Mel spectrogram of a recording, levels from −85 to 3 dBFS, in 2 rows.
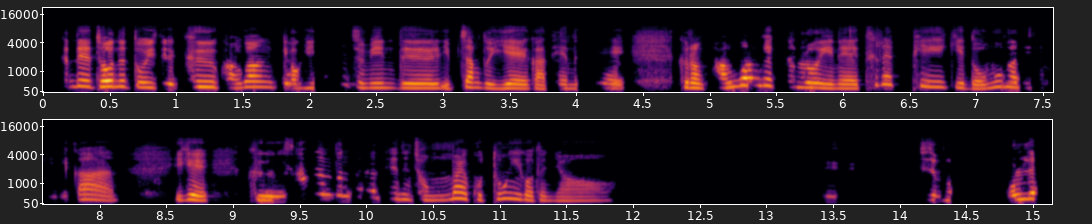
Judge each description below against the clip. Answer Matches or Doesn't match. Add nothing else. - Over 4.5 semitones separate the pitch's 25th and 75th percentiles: Matches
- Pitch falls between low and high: Doesn't match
